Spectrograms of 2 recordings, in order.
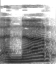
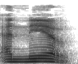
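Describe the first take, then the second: First: The vowel is an open 'aa' sound. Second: The vowel is tilted toward an 'ee' sound. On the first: "بدل ما يقول النار" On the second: "يميلون حرف الألف هنا"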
